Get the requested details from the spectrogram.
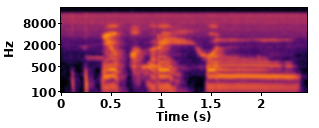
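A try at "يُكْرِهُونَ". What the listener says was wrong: Nah, antum jangan sampai terputus ya, karena sifat ha, sifatnya ada sifat rokhwah. Nah, yukrihun, rihun, masih mengalir sampai ke dia itu berharokat. Yukrihun, gitu.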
